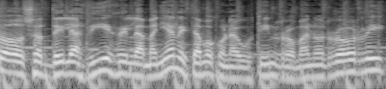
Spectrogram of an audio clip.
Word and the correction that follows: Norri: concejal capitalino. – Norri. Hoy estamos los dos. – Sí, bueno, pero lo dije bien, digamos. – Rorri dijo. – Como que metió una triple. – Rorri. Parece que nos hacía pollito con verdura ayer, Romano. – Agustín Romano Norri.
